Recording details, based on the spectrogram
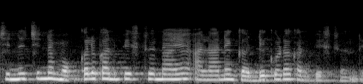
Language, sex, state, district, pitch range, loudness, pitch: Telugu, female, Telangana, Hyderabad, 215-250 Hz, -13 LUFS, 240 Hz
